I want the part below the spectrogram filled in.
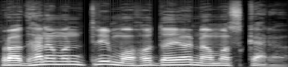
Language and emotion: Odia, neutral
